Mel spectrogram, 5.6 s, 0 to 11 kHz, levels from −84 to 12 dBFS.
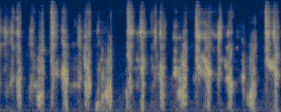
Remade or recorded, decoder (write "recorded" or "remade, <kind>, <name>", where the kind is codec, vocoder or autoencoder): remade, vocoder, WaveNeXt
